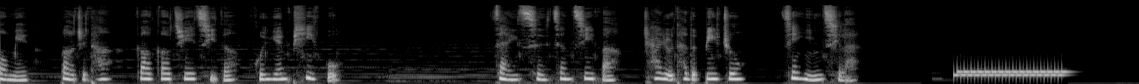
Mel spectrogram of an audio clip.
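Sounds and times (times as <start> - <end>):
speech: 0.0 - 3.5, 5.0 - 8.6
mobile phone ringtone from a handbag on the floor: 9.5 - 10.8.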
